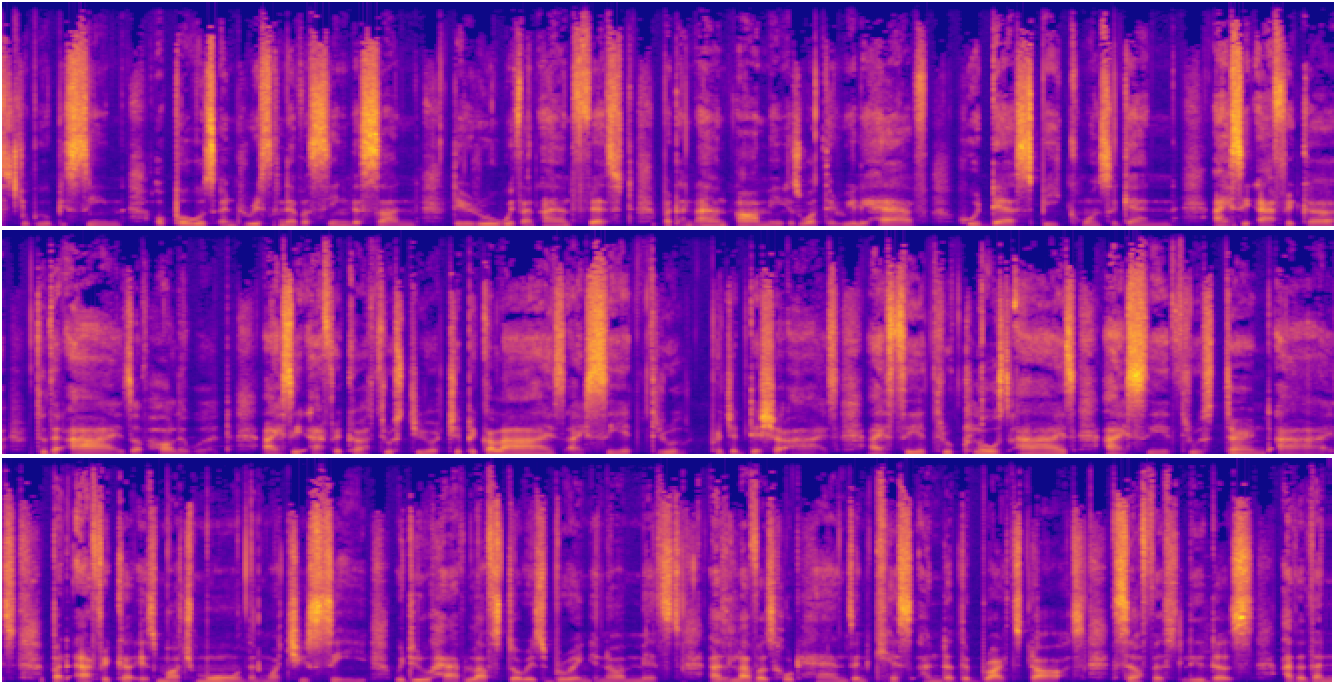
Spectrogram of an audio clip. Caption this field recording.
We made these recordings standing outside the dorm of my backpackers lodge, only a day before my departure from Lusaka back to London. We had recorded some poems with Peter earlier at Mulungushi and I had asked him to also record this poem, the first one I heard him recite at one of Bittersweet Poetry’s Open Mic sessions: “I see Africa through Hollywood’s eyes”…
